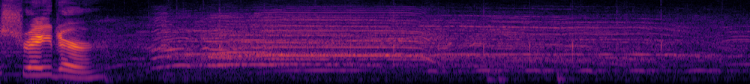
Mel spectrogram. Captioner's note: audience cheering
